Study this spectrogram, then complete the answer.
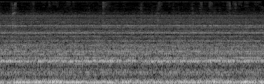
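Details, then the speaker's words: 20in wood-to-metal bandsaw converted to a 10:1 worm gear driven by a VFD motor, run very slow (about 145 rpm), spinning in the wrong direction: steady gear whine with an uneven low throb as the shaft-supported motor rocks; bent shaft wobble. "slow enough, it won't hurt anything, but something's definitely not good there. The whole motor's moving around. It's all supported off of that shaft."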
